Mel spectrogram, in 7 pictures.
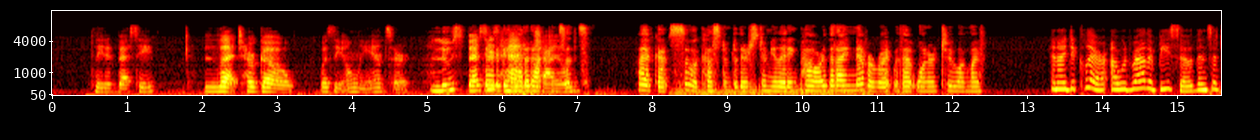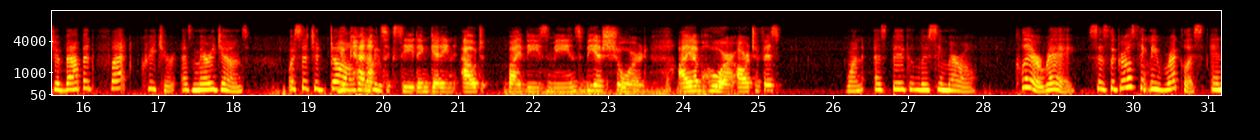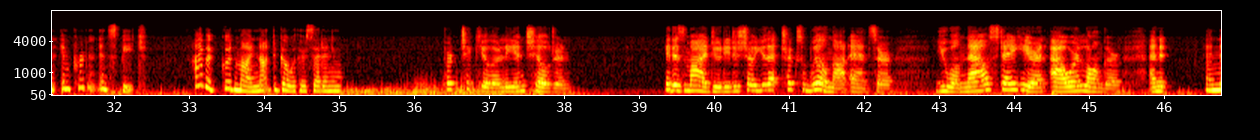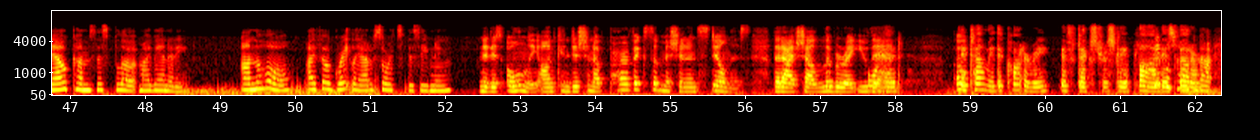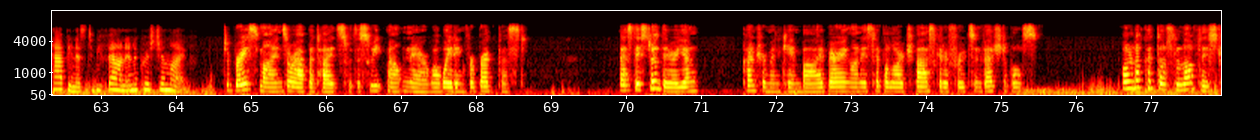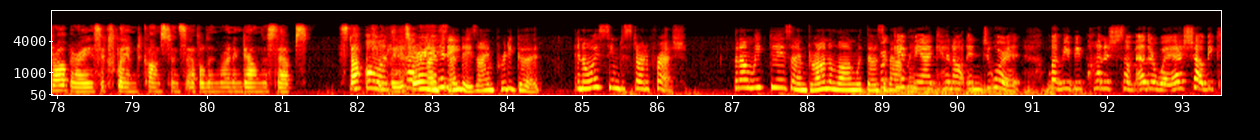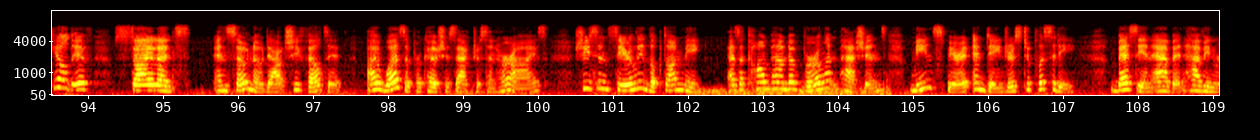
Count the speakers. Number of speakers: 3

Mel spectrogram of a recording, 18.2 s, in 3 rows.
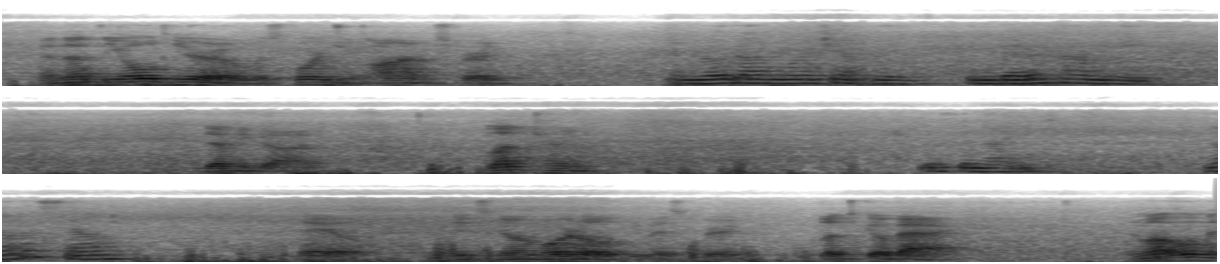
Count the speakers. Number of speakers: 2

